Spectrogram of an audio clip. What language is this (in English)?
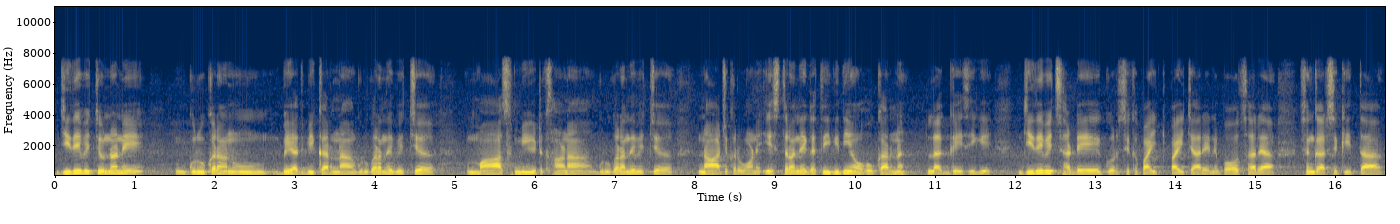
Punjabi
